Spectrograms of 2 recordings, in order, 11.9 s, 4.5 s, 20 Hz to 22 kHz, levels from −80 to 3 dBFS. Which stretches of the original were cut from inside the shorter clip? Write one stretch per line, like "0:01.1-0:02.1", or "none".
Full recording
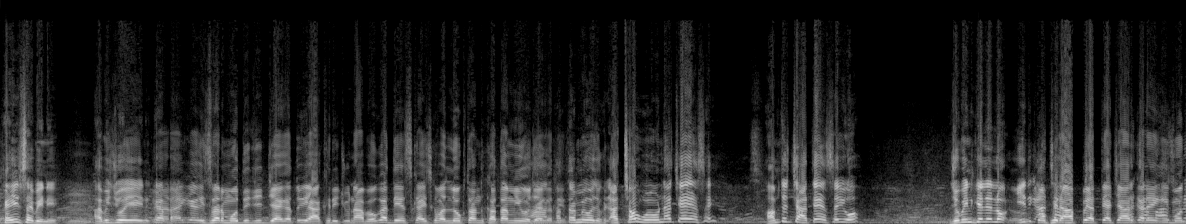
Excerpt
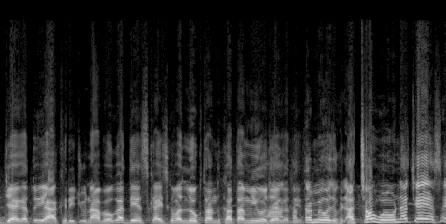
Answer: none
